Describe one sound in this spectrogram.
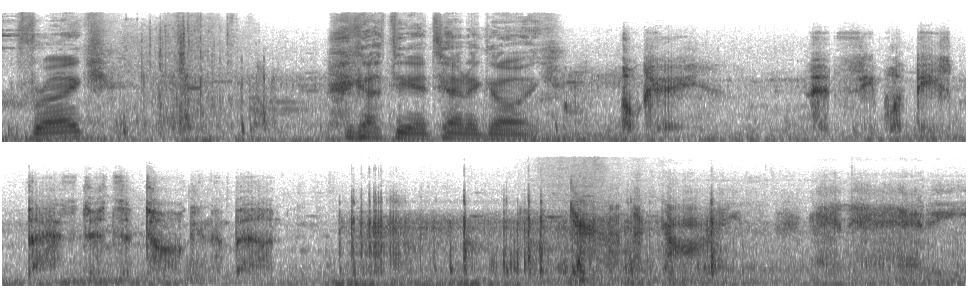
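A man speaks through a crackly handheld radio.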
